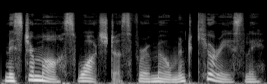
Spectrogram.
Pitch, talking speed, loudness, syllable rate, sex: 145 Hz, 180 wpm, -17 LUFS, 4.6 syllables/s, female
